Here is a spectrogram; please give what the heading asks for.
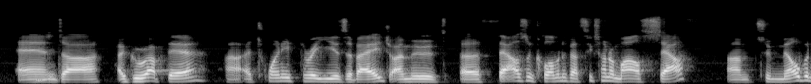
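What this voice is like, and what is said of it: Australian accent. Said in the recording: “I like the accent, man... So where in Australia do you hail from?”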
